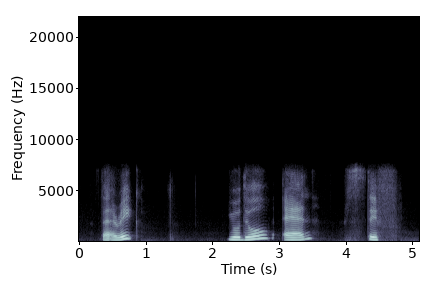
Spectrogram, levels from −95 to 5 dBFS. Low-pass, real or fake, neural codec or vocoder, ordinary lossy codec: 7.2 kHz; fake; codec, 16 kHz, 0.8 kbps, ZipCodec; Opus, 24 kbps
